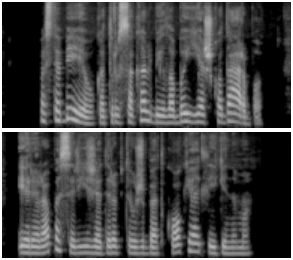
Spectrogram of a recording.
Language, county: Lithuanian, Vilnius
